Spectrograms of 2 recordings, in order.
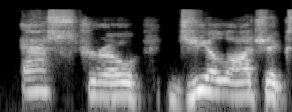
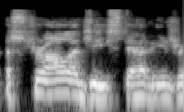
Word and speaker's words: astrogeologic: Geological Survey branch of astrogeologic studies. I pronounce that very carefully because a lot of people have said astrology studies or such.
